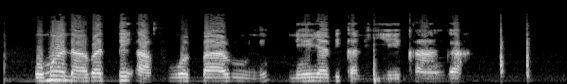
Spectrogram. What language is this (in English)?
Ganda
